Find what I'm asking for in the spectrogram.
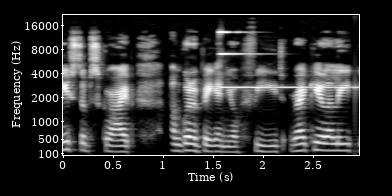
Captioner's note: bell chimes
